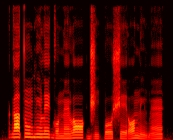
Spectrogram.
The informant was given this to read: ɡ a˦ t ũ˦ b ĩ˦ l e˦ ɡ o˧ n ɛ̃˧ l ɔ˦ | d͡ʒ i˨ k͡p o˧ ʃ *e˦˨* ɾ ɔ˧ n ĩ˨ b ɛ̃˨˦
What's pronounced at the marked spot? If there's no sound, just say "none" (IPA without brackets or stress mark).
e˨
